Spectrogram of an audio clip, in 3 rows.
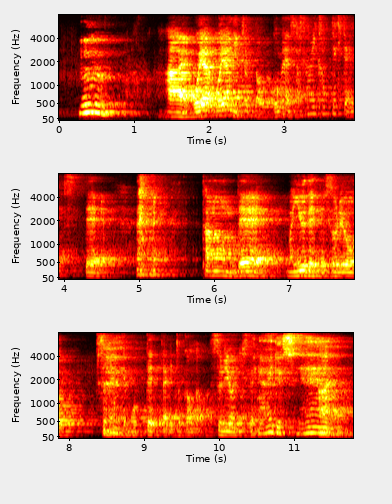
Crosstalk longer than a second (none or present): none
